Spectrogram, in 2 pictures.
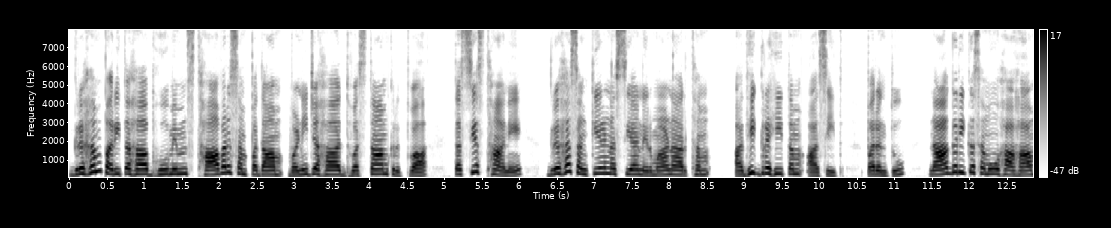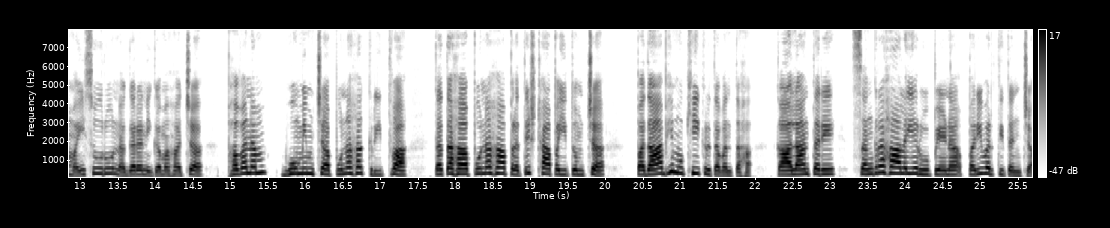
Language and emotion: Sanskrit, neutral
